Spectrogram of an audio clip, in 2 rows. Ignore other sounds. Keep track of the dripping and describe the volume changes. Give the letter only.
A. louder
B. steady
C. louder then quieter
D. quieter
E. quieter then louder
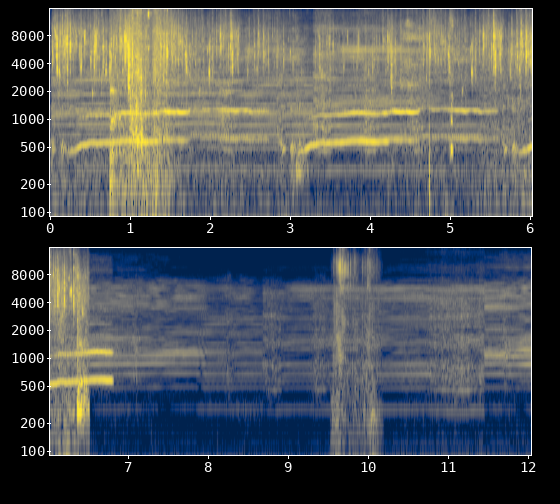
E.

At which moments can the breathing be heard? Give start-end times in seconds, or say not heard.
0.0-6.8.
